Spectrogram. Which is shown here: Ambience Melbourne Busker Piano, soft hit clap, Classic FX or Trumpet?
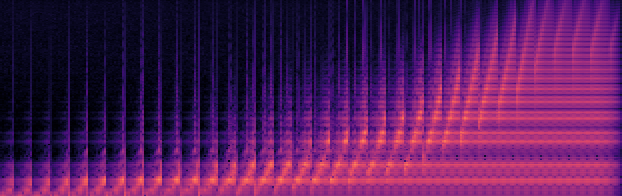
Classic FX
